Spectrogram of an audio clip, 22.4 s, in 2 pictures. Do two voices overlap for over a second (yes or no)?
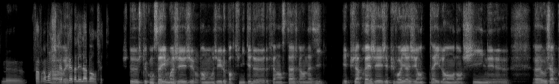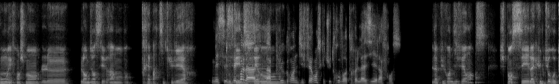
yes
